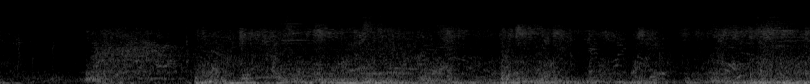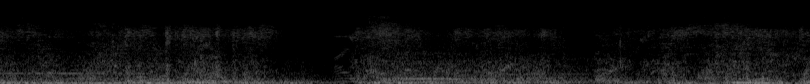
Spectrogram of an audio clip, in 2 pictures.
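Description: Fantasy battle sound effects of spells and blows clash and crackle rapidly.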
